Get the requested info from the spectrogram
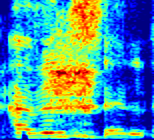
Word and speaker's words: Avensel: Avensel. Il Faut le prononcer un peu à l'allemande ou à, l'anglaise. et euh, effectivement, cette trilogie, euh, c'était ton premier projet publié.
